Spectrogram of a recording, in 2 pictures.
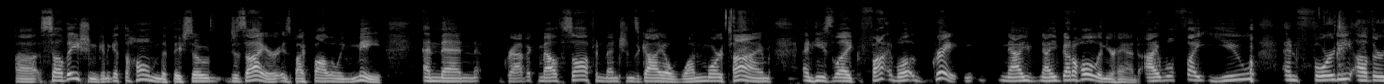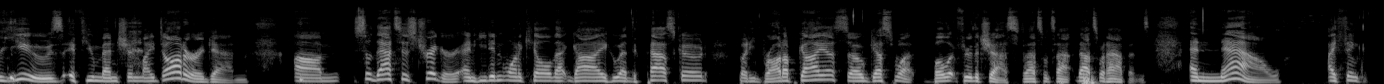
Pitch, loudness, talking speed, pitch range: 160 Hz, -25 LUFS, 205 wpm, 140-185 Hz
